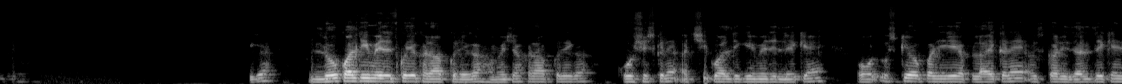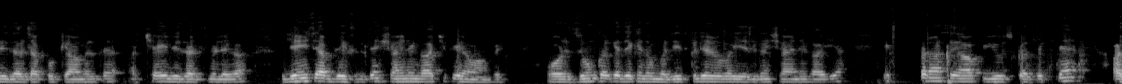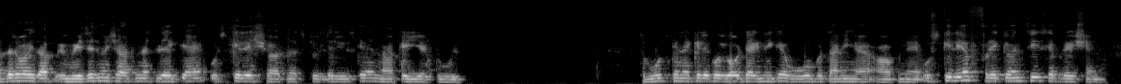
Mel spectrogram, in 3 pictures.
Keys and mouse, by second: 0.2 click, 12.6 ctrl+0, 13.0 z, 15.1 click, 20.1 ctrl+w, 20.5 Down, 21.0 Return, 25.1 click, 27.1-31.5 drag.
